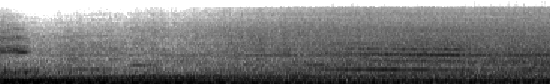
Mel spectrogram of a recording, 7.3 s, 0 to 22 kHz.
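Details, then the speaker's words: 2004 Silverado 1500 V8, first cold start after sitting about six months, with a 10-degree night; about 800 rpm idle per the Bully Dog: an even low rumble that settles slightly after starting, with no knocks, ticks or misses, a smooth cold idle. "oh yeah that sounds so good right now you got to realize I haven't heard this sound in like six months so I'm super pumped"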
